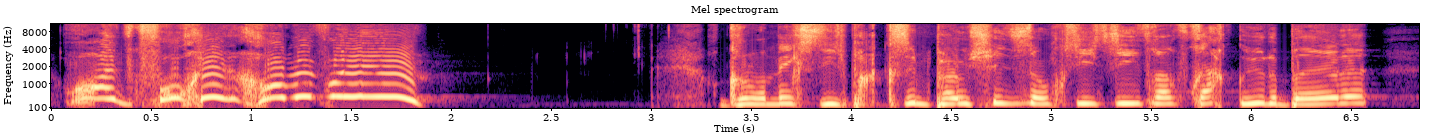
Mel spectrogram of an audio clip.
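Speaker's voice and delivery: put-on Scouse Liverpool accent, best attempt. Calling out two people by name, in a put-on Liverpool accent. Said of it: "That's my best Liverpool accent".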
